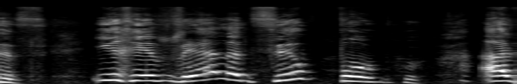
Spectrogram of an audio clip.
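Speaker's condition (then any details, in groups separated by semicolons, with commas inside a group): Paralysis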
